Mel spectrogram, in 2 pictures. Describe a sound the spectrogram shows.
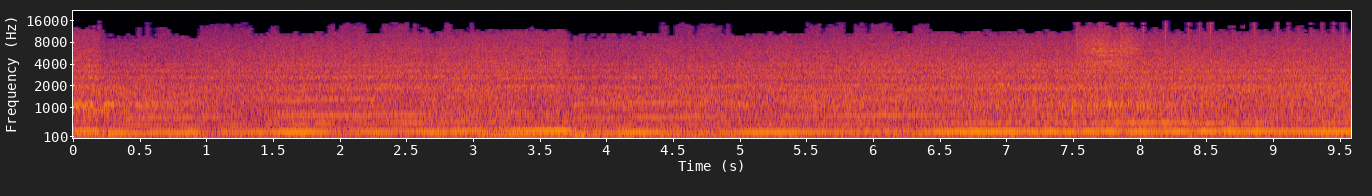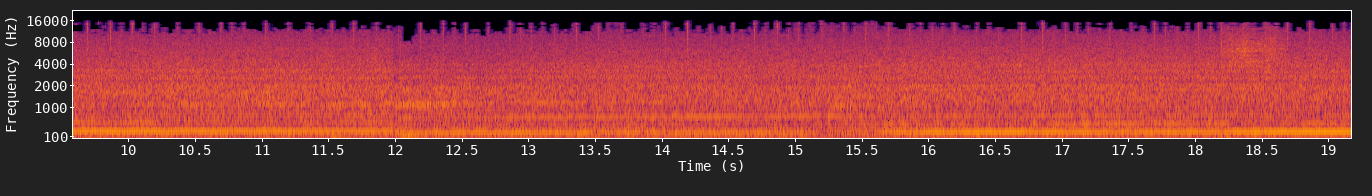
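A racing car engine roars at high revs, rising in pitch and dropping briefly at each gear change.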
